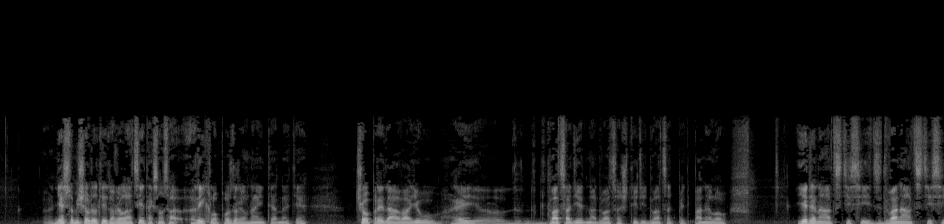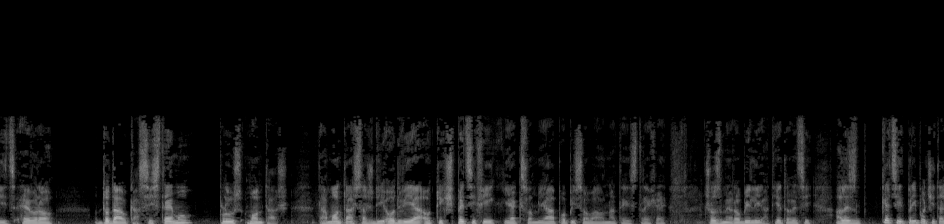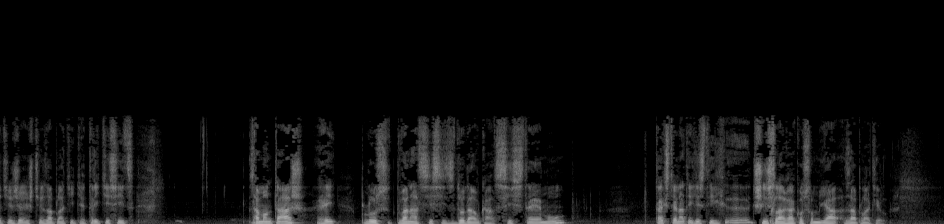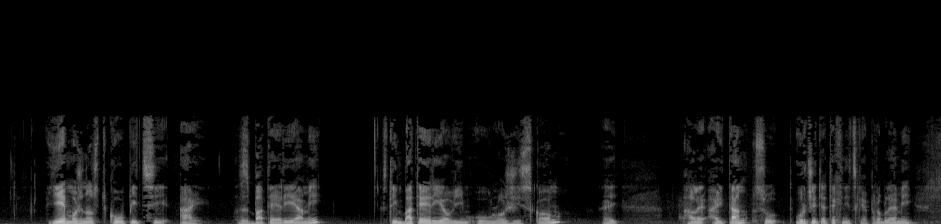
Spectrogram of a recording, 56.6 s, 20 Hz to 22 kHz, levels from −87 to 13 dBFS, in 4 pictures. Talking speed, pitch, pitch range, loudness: 100 wpm, 125 Hz, 115-140 Hz, -27 LUFS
